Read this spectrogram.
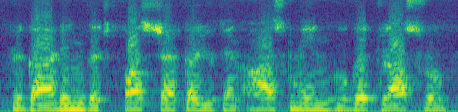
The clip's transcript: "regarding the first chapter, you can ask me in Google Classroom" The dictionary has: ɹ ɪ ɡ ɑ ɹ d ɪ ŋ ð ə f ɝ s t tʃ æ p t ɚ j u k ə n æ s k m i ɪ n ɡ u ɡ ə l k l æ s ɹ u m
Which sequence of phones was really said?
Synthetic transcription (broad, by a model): ɹ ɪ ɡ ɑ ɹ d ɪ ŋ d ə f ɝ s t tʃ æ t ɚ j u k ə n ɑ s k m i ɪ n ɡ u ɡ ə l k l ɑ s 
